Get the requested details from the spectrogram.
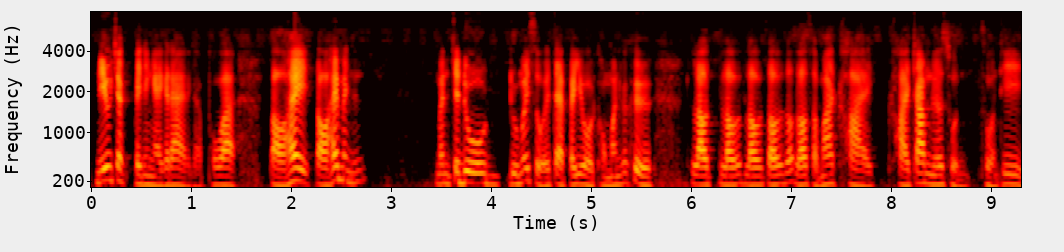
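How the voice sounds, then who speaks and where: A man teaching karate, explaining each step twice in a halting way with many repeated words. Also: a little high, bright, forceful tone. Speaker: karate instructor. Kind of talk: demonstrating and explaining technique. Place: karate dojo.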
